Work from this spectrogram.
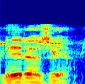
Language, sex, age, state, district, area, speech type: Bodo, male, 30-45, Assam, Baksa, urban, spontaneous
